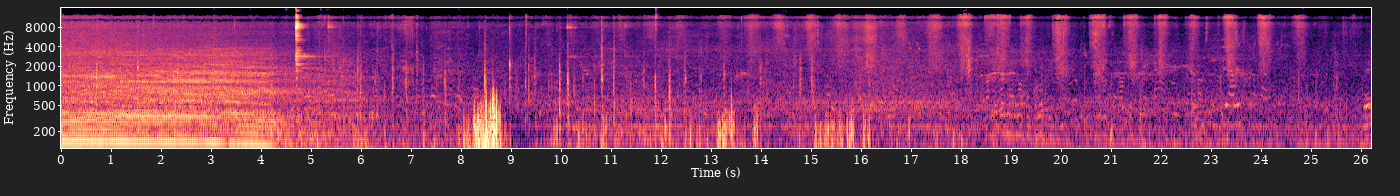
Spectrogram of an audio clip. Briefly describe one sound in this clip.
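Footsteps climb stone steps outdoors.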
